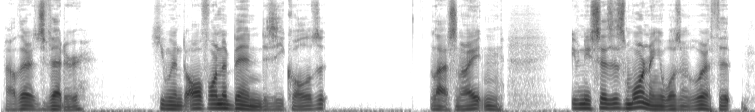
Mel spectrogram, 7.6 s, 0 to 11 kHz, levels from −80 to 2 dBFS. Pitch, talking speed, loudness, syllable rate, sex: 100 Hz, 200 wpm, -19 LUFS, 5.9 syllables/s, male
